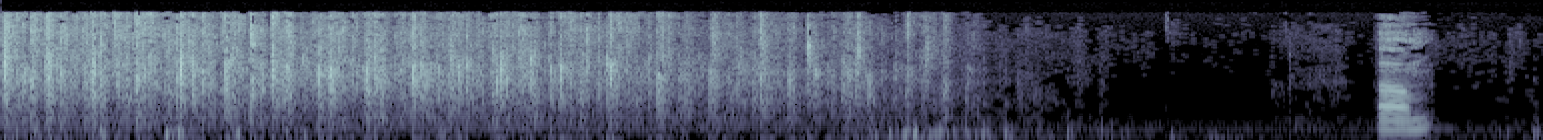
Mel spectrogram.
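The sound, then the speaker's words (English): An audience bursts into loud, sustained applause for about six seconds, then the clapping fades out, followed by a short voiced cry near the end. “Clap. Clap to a creator.”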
